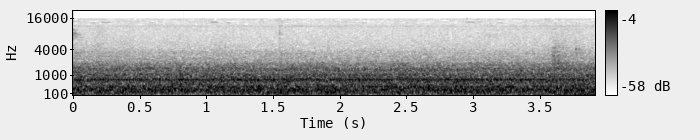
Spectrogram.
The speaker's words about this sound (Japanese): ちょっとエアコンの音がうるさいかもしれないわかんないけど風量一番高いからちょっとうるさいかもしれないんですけどすいません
